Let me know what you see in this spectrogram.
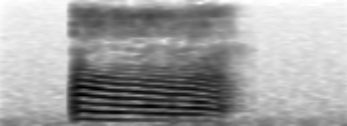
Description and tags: fart poot gas flatulence
fart, flatulence, gas, poot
